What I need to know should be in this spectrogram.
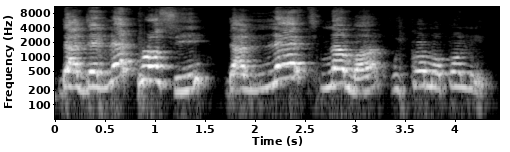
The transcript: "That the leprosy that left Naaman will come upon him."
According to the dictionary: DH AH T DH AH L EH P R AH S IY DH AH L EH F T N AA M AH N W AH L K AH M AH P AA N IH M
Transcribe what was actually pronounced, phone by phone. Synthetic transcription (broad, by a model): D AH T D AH L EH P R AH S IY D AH L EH T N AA M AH W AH K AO M AH P AA N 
